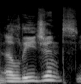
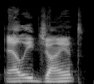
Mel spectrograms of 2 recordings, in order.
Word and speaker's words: Allegiant: Allegiant. Yeah, sure. That's what. Okay, it makes sense now. Yeah, I was like Allie Giant.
